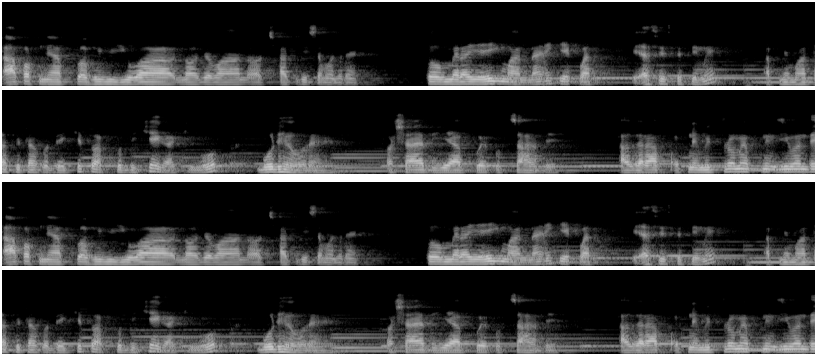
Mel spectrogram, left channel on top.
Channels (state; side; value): normal; both; correlation 0.88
